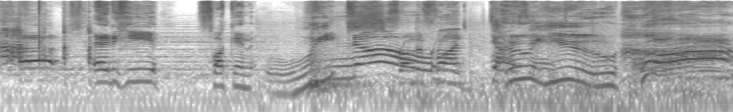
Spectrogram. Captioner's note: everyone laughs; yells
